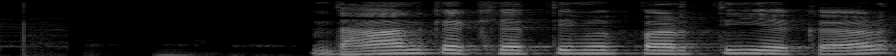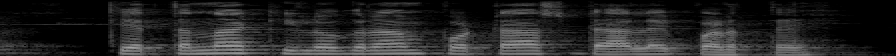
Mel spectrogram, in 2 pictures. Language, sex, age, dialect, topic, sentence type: Magahi, male, 31-35, Central/Standard, agriculture, question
